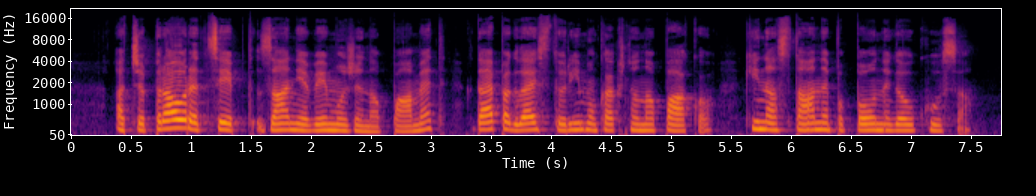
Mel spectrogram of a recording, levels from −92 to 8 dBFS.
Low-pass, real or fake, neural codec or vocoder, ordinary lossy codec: 19.8 kHz; fake; vocoder, 44.1 kHz, 128 mel bands, Pupu-Vocoder; MP3, 96 kbps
